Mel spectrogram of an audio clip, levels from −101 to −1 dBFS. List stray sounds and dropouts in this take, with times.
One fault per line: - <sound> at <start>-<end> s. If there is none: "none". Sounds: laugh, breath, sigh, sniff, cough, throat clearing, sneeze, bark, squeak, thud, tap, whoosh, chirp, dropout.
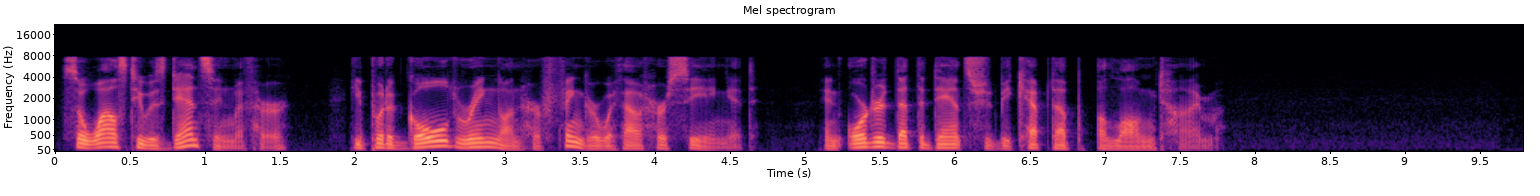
none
